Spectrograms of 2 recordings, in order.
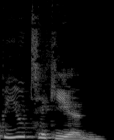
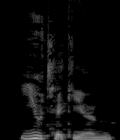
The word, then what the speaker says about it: Eutychian: I looked up as much as I possibly could, so I, this is the conclusion I have come to. It's Eutychian.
